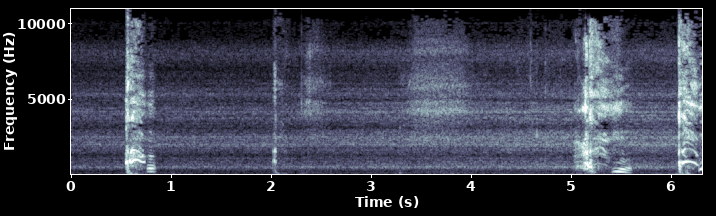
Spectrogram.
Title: some loud coughs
